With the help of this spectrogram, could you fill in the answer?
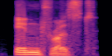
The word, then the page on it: interest: British English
